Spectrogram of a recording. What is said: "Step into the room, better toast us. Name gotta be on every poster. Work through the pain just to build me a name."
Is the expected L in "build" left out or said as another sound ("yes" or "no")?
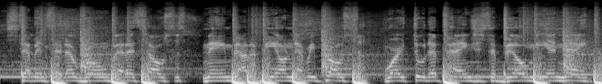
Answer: no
